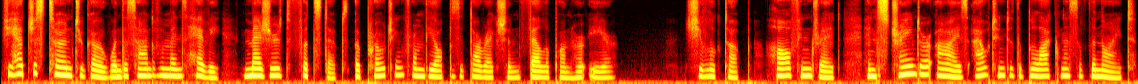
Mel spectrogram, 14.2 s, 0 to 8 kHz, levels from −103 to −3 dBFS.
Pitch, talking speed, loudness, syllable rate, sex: 195 Hz, 175 wpm, -23 LUFS, 4.7 syllables/s, female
